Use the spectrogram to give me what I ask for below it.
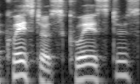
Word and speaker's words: Quaestors: Is that how you pronounce that? Quaestors? Yeah, Quaestors.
